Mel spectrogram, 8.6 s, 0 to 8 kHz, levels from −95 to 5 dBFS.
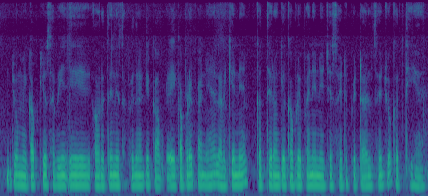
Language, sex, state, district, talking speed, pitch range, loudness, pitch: Hindi, male, West Bengal, Malda, 190 wpm, 105-110 Hz, -38 LUFS, 110 Hz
